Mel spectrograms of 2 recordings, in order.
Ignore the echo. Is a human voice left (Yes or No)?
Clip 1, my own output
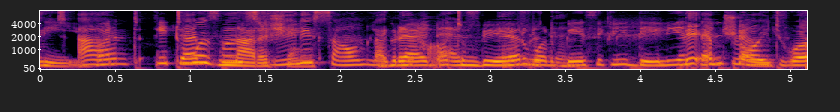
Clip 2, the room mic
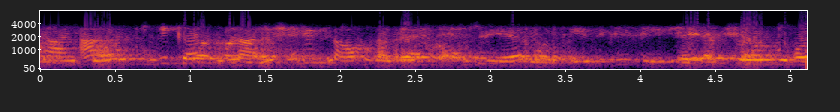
Yes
